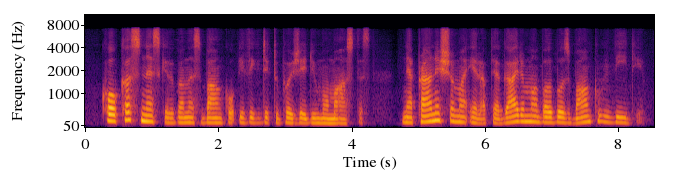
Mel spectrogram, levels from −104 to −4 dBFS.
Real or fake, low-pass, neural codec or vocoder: fake; 7.2 kHz; codec, 16 kHz, 0.2 kbps, FocalCodec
